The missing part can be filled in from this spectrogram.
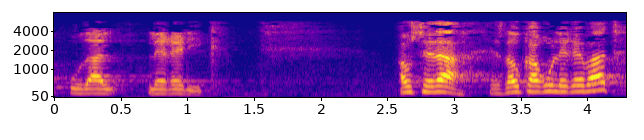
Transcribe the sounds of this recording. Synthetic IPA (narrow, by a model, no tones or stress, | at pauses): uðalːe̞ɣ̞e̞ɾik | awse̞ðae̞zd̪awkaɣ̞ule̞ɣ̞e̞β̞at̪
